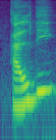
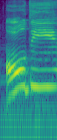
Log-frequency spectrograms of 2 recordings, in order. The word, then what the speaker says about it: Aldi: is a German grocery store oh I think Aldi or Aldi yeah it should be like Aldi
